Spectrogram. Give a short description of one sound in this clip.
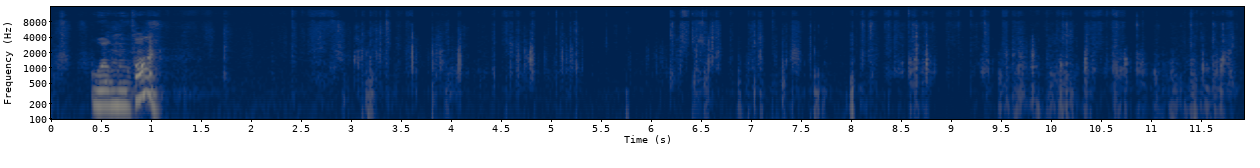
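Leather rustles and taps on a table as it is handled.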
